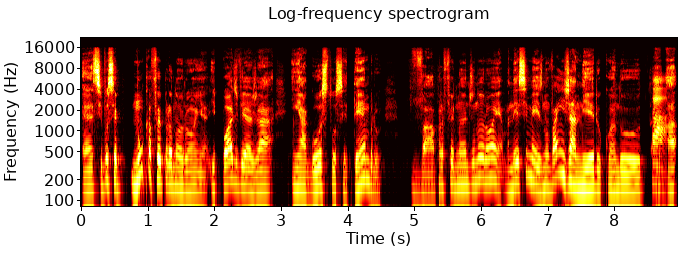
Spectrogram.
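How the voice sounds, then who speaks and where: A man speaks at a moderate pace with lively intonation and a fairly high pitch over a quiet background. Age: 60s. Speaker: travel writer and website owner; travel website creator, podcast guest. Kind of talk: interview. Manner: halting, many repetitions. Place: studio. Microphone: studio mic.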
